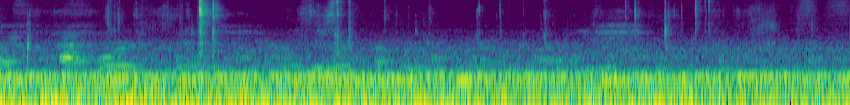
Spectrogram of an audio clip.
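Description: Faint handling of baseball cards: a few light taps and rustles as a card is slipped into a plastic penny sleeve and the cards are shuffled, over a steady low hum.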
